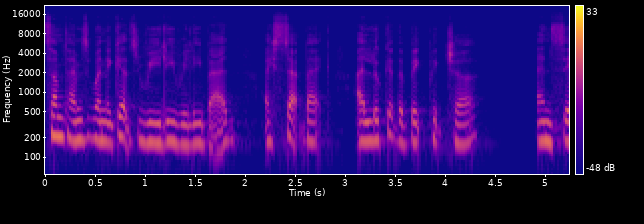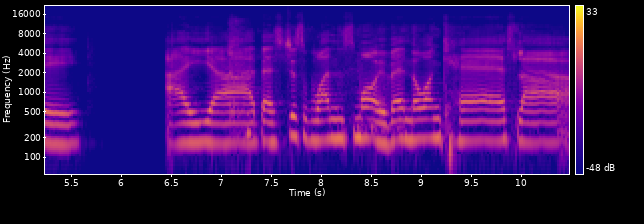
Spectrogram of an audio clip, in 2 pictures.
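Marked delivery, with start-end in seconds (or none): 6.4-10.5 dismissive, brushing-off tone. Showing how to brush off a bad thought: dismissive self-talk voice. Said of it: "You need that voice".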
